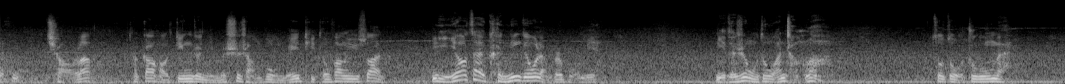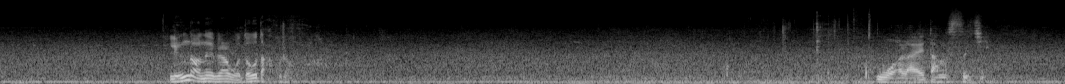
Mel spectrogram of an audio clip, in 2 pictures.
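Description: A young man speaks calmly and close by.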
